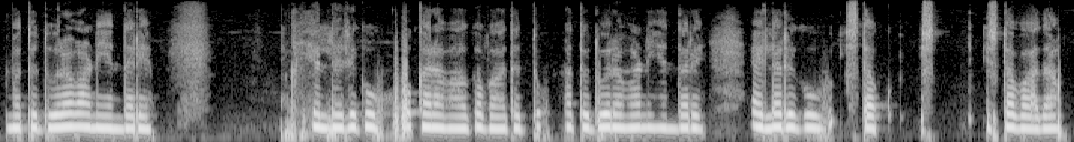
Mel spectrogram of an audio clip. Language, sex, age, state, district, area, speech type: Kannada, female, 45-60, Karnataka, Chikkaballapur, rural, spontaneous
